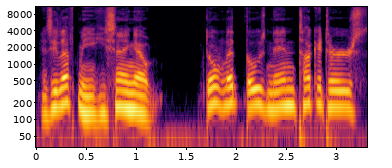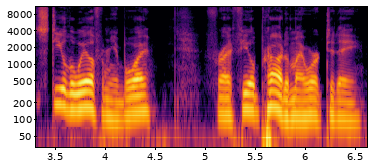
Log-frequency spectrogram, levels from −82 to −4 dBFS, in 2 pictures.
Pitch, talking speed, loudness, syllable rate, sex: 140 Hz, 235 wpm, -16 LUFS, 5.7 syllables/s, male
